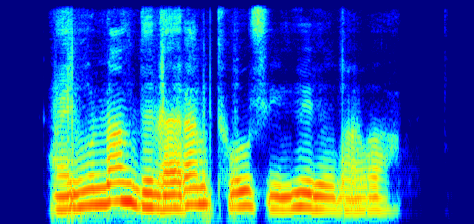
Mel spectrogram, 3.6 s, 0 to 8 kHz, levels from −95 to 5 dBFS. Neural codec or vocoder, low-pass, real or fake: codec, 16 kHz in and 24 kHz out, 0.6 kbps, FireRedTTS-2 codec; 7.2 kHz; fake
